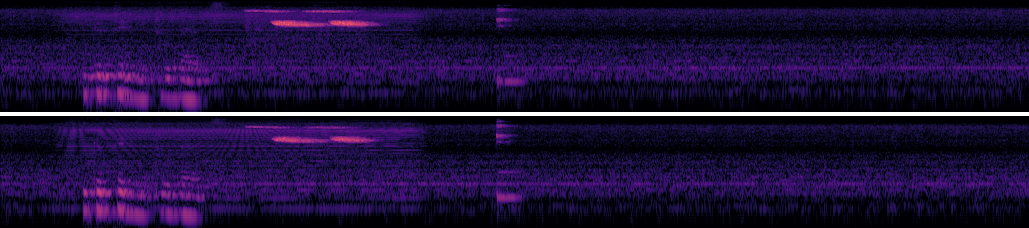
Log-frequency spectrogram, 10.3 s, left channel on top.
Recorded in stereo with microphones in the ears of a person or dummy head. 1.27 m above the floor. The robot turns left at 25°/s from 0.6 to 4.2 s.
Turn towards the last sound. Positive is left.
turn(degrees=-55)  # may be behind; listen again after turning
